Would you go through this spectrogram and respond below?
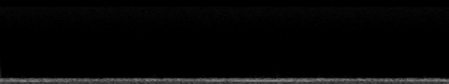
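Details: Singing humpback whale: a couple of sustained low tones, the longest held for about a second and a half mid-clip, set against a continuous deep wash of noise.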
